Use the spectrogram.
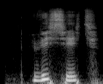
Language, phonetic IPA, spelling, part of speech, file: Russian, [vʲɪˈsʲetʲ], висеть, verb, Ru-висеть.ogg
- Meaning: to hang, to be suspended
